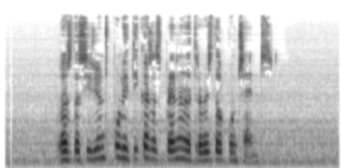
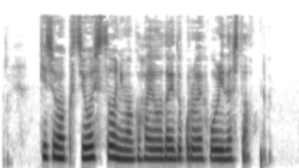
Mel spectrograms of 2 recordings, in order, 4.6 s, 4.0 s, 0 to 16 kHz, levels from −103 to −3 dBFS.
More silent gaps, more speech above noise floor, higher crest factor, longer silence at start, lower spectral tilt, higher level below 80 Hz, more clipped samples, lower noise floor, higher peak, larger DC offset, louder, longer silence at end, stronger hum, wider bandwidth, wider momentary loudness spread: neither; second, 28 dB vs 37 dB; about the same, 18 dB vs 14 dB; first, 0.75 s vs 0.55 s; second, -3.5 dB/octave vs -5 dB/octave; about the same, -68 dBFS vs -68 dBFS; neither; second, -52 dBFS vs -61 dBFS; first, -8 dBFS vs -12 dBFS; neither; about the same, -25 LUFS vs -25 LUFS; first, 0.95 s vs 0.5 s; neither; about the same, 11.5 kHz vs 11.5 kHz; about the same, 8 LU vs 10 LU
